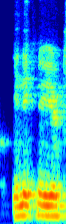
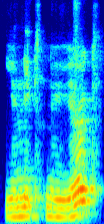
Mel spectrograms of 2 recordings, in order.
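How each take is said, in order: First: The phrase is said very fast. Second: The phrase is said fast. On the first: "And faster, more, more faster" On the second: "Lalu faster, lebih cepat lagi"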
